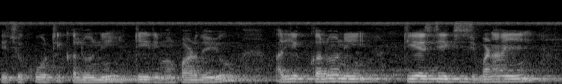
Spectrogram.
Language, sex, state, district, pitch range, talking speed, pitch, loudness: Garhwali, male, Uttarakhand, Tehri Garhwal, 105-130 Hz, 160 wpm, 120 Hz, -24 LUFS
